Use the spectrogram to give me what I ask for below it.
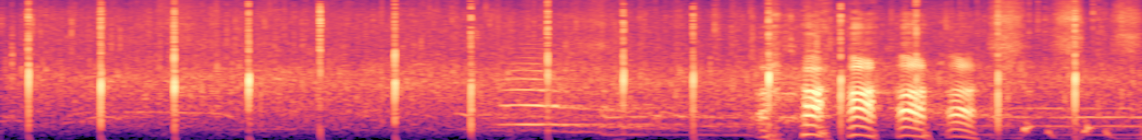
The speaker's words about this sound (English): Oh, they got the horns. That's good. I think that was a horn, or was that a backdoor trumpet? I wasn't sure exactly what that was. It was a horn and a vuvuzela, and I heard somebody ululating.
